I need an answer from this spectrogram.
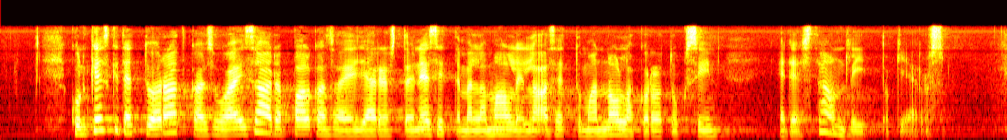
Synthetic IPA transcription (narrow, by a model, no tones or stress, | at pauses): kunke̞skit̪e̞t̪ːyæɾɑt̪kɑjsuɑe̞jsɑːdɑpːɑlkɑnsɑjɑjːærje̞st̪øjne̞sit̪ːæmælːæmɑlːilːɑ̰ʔɑ̰se̞t̪ːumɑːnːo̞lːɑko̞ɾo̞t̪uksiːn | e̞de̞sːæonliːt̪ːok̟ḭḛrːos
